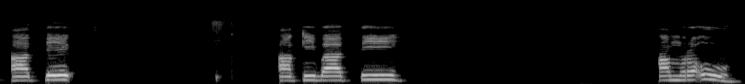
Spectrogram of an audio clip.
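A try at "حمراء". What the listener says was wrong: Nah, hamra panjang di. Hamra'u.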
